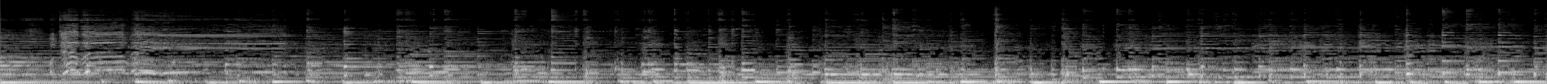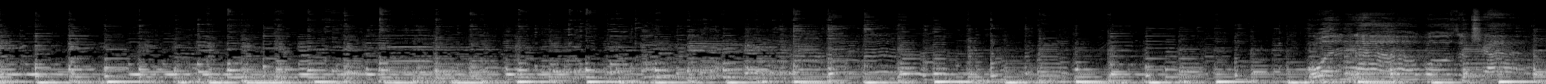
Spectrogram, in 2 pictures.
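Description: Live bluegrass band playing an instrumental passage: banjo and acoustic guitar over a steady pulsing bass line, with no vocals.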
